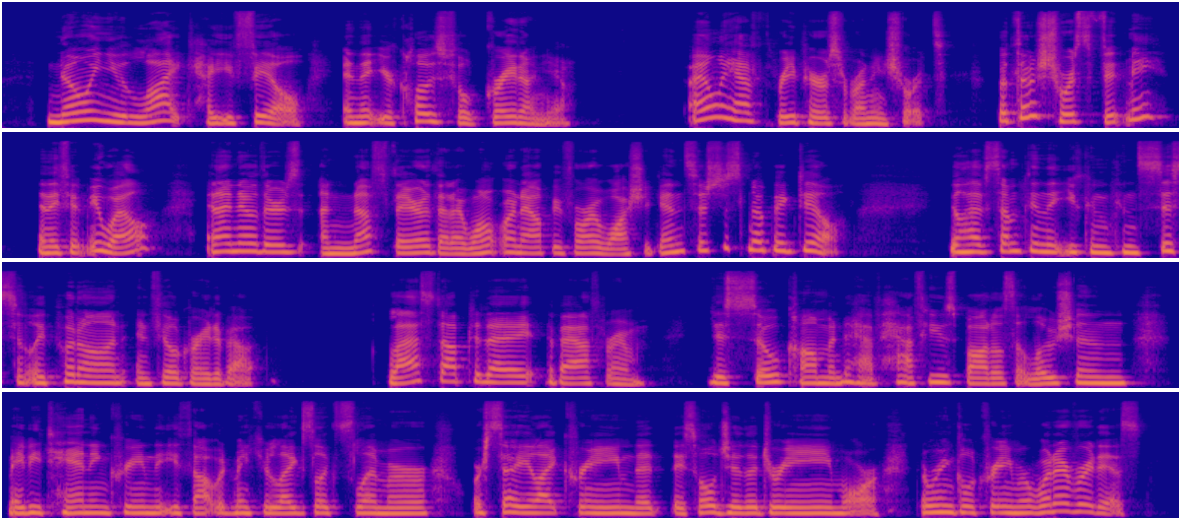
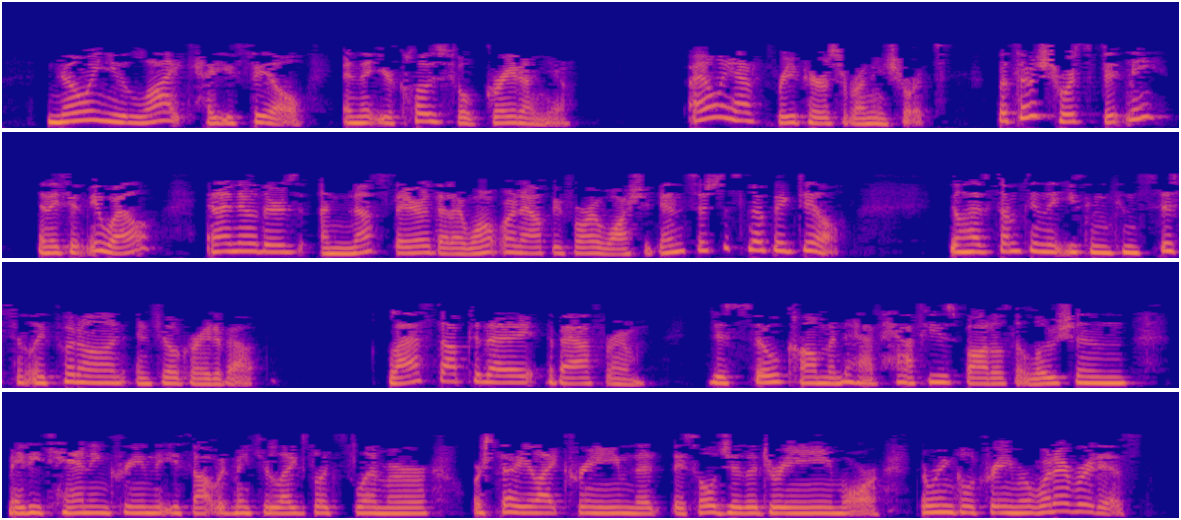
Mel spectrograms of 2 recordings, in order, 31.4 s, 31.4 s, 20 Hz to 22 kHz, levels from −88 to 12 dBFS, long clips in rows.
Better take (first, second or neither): first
